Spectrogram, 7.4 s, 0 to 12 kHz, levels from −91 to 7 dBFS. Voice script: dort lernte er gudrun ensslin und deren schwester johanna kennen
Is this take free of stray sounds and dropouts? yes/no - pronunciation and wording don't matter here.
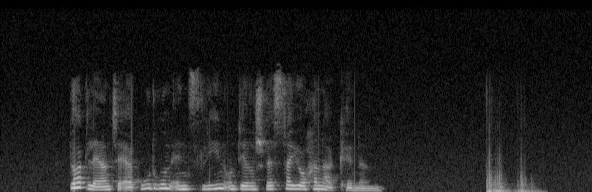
no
